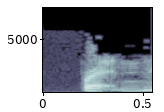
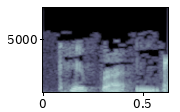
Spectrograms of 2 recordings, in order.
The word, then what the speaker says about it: Breton: I give it a French. – Yeah, you know, I'm probably saying it wrong. You know, I feel at this point my pronunciation is totally gone. I feel like if any of my students are listening, they're taking notes right now. Like, terrible pronunciation. But no, yeah, usually people say Cape Breton.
